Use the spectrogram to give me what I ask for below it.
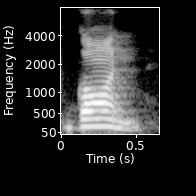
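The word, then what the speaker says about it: gone: First form में एन लग रहा है, गो, वेंट, गॉन, इसमें भी ई साइलेंट है।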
